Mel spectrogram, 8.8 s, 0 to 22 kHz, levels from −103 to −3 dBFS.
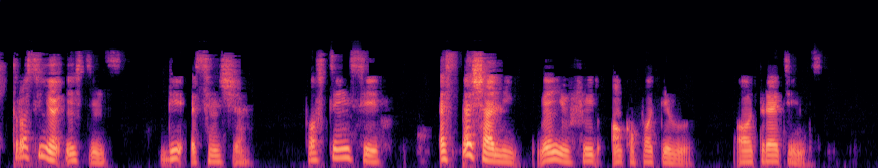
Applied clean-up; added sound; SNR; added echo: none; none; none; none.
